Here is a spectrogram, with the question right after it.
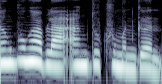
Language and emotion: Bodo, neutral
